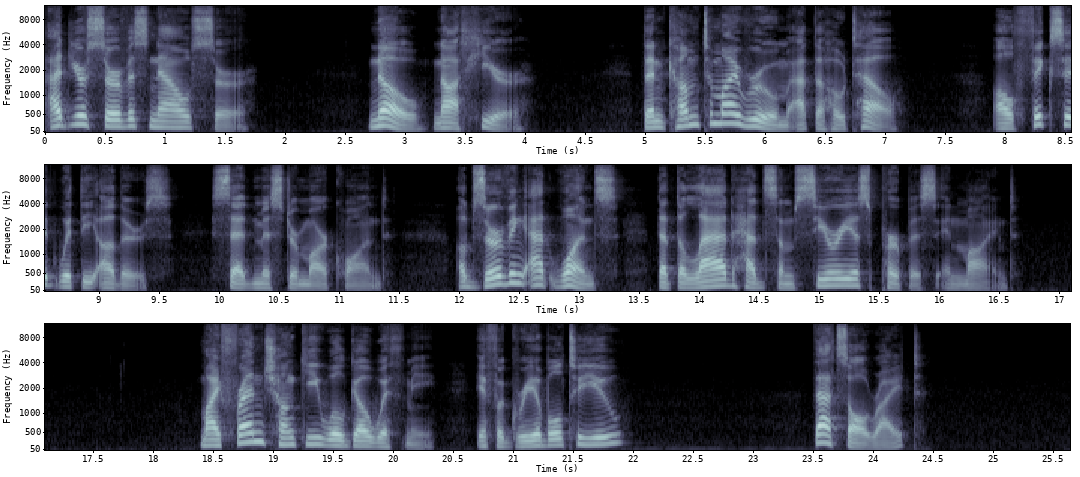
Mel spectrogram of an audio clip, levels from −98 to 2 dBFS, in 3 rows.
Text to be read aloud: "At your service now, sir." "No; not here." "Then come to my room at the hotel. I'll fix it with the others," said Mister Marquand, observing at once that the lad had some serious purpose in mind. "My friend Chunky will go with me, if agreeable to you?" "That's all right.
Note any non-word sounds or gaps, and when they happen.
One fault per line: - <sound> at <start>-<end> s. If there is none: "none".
none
